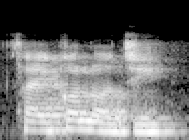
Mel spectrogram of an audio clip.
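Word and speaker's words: psychology: ये होता है नेट तो जी हो गया साइलेंट जैसे कि साइकोल वर्ड है ये स्टार्ट होता है पी से साइकोलॉजी ठीक है साइकोलॉजी ऐसे स्टार्ट होता है पी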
